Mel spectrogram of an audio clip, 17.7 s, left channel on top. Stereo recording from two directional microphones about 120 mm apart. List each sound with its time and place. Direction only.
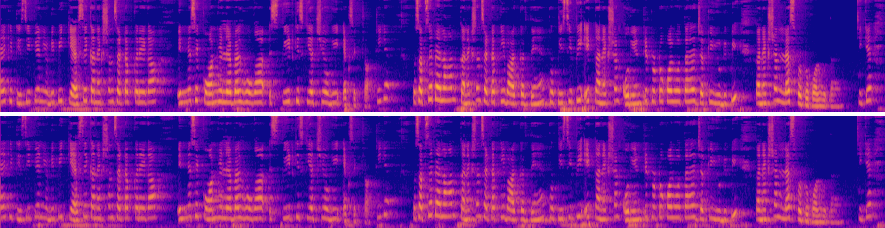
0.0 s a woman's voice: 25° left (ahead or behind)
17.2 s a woman's voice: 30° left (ahead or behind)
